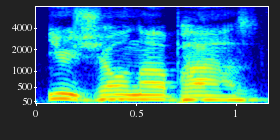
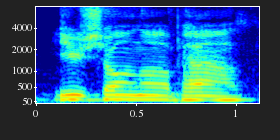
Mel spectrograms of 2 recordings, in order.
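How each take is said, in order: First: A hammed-up wizard forbidding passage; mock wizard decree. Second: Said in the usual way. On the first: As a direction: boom it out slowly like a wizard blocking a bridge. Quoting the famous wizard line.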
